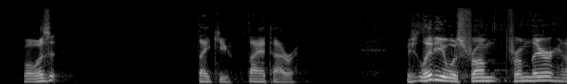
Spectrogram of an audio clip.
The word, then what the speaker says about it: Thyatira: I can't remember how to pronounce that. How do you say it? What was it? Thank you, Thyatira.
